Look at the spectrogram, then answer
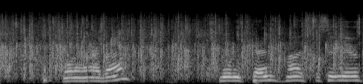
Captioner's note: audience applauds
